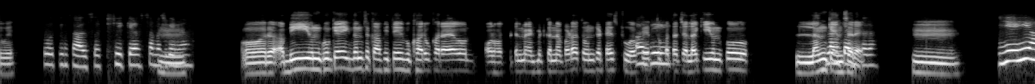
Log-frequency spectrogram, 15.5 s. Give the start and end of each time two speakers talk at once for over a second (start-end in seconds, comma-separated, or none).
none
